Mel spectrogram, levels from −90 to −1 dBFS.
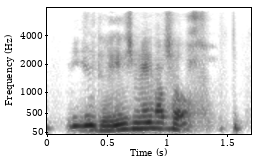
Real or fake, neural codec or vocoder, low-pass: fake; codec, 16 kHz, 1 kbps, FreqCodec, smaller model; 7.2 kHz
